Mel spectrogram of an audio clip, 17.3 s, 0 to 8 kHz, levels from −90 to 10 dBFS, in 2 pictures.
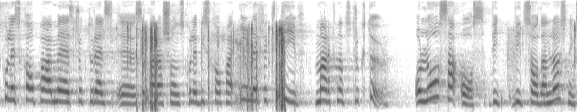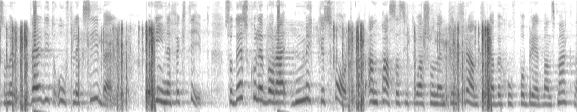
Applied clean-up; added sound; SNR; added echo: none; Telephone; -1 dB; none.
